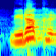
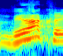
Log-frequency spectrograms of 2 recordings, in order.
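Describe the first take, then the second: First: The R is said flat, without curling. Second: The R is curled like in English. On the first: It follows the formal broadcast convention. "R자 발음을 절대로 회전시키지 않는데요. 굴절시키지 않는데요" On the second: It is the everyday way learned in English class. "일상적으로 영어를 배울 때는요"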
